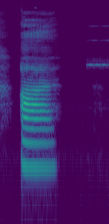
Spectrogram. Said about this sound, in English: I'm so sorry, my alarm at my house is popping off right now.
